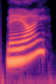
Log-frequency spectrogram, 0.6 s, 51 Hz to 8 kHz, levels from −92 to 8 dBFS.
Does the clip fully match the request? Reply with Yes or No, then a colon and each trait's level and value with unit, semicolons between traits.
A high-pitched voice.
Yes: very high, 265 Hz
